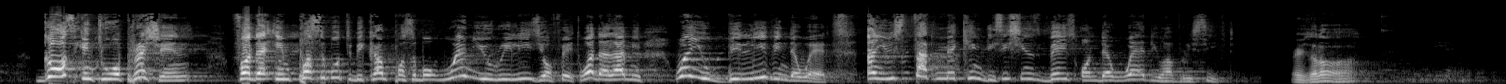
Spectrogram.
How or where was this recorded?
large echoing room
